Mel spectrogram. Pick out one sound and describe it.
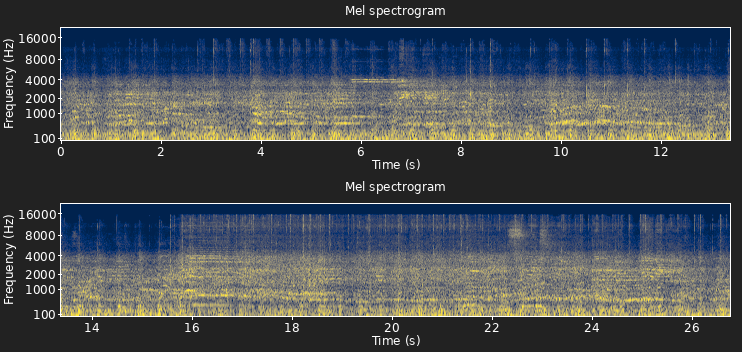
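A large crowd cheers and chatters in an echoing arena.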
